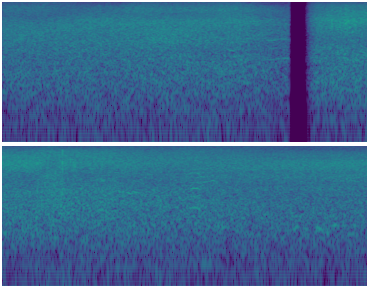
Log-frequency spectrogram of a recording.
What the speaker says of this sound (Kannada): ಕೊಜಿಕೋಡ್ನ ಪ್ರಮುಖವಾದಂತಹ ಸಮುದ್ರದ ತೀರದಲ್ಲಿದ್ದೀನಿ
